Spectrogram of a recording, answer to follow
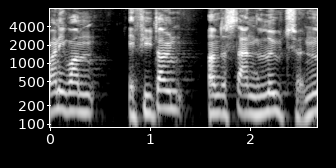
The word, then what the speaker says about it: Luton: And so anyone if you don't understand Luton Luton see I pronounce my tea there. We don't pronounce our te's.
